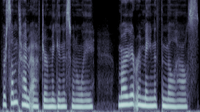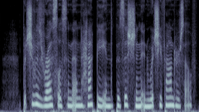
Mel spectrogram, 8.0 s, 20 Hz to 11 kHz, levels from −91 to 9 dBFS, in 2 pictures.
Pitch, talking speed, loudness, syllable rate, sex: 215 Hz, 205 wpm, -17 LUFS, 6.1 syllables/s, female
